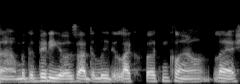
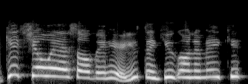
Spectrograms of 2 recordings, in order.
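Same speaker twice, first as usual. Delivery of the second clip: mock scream; 11 semitones higher, 3 dB louder than usual. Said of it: "you scream".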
